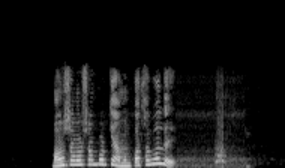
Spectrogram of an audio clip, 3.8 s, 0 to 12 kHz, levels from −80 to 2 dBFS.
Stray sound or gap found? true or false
true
